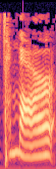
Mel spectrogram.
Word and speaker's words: Tamar: It's Tamar. I tell people it rhymes with Lamar.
